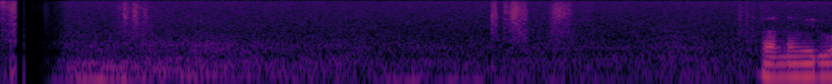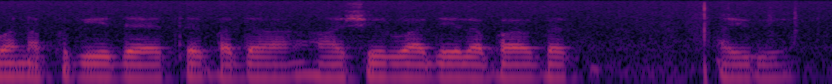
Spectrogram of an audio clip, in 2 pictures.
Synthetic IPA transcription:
ɾanəʋiɾuʋanapəɡeːd̪ɛjat̪əbad̪aːaːʃiːrʋaːd̪ejlabaːɡat̪ | ɐjuɾuje

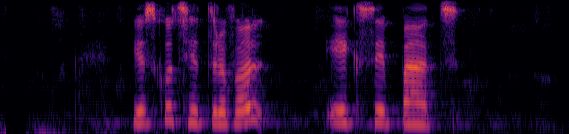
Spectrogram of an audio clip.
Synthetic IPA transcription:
jʌskot͡sʰet̪rʌpʰʌl | eksʌjpãt͡s

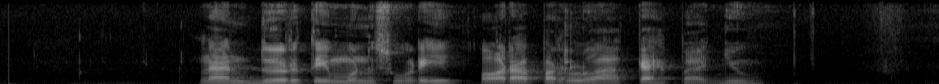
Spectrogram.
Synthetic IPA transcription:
nandʊrt̪imʊnsuɾioɾapərluakɛhb̥ä̤ɲu

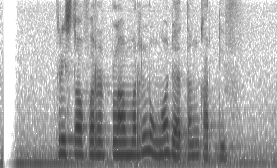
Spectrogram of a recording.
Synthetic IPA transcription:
kɾist̪ɔfərplamərluŋɔda̤t̪əŋkardɪf

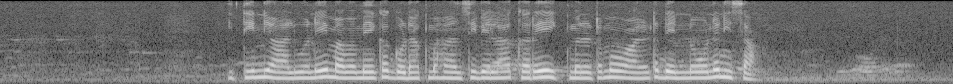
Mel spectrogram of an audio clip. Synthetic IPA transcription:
it̪injaːluəneːmaməmeːkəɡoɖakməɦansiʋelaːkəɾeːikmənəʈəməaːləʈəd̪enːoːnənisaː

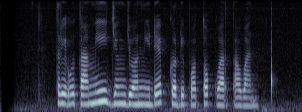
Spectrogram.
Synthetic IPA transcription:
t̪ɾiut̪amid͡ʒɨŋd͡ʒoɔnːidɛp̚kɨrdipɔt̪ɔkwart̪awan

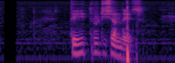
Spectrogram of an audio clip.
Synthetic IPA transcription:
t̪eɦit̪ːɾuʈiʃand̪ḛɾ

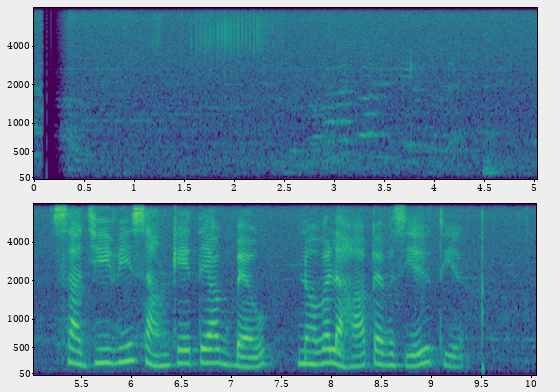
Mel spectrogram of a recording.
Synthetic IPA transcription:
sad͡ʒiːʋiːsaŋkeːt̪əjak̚bɛw | noʋəlaɦaːpæʋəsijəjut̪ijə

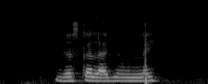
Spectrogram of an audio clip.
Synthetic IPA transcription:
d͡zʌskalaɡiunlaj

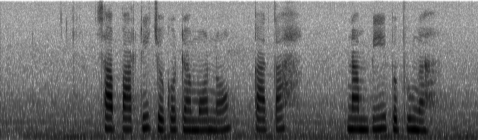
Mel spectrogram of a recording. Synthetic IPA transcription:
sapard̥i̤d̥ʒ̥ɔ̤kɔɖ̥a̤mɔnɔ | kat̪ah | nampib̥ə̤b̥ṳŋah

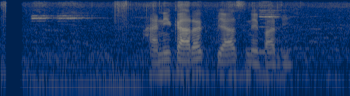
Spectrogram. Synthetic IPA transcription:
hʰanikaɾʌkpjasnepali

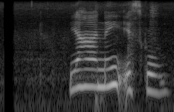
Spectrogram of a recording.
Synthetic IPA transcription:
jɐɦãnəĩʔesko

